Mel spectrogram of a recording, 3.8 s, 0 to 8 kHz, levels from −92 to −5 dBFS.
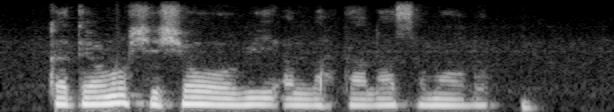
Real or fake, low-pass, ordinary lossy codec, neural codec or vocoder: real; 7.2 kHz; Opus, 32 kbps; none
